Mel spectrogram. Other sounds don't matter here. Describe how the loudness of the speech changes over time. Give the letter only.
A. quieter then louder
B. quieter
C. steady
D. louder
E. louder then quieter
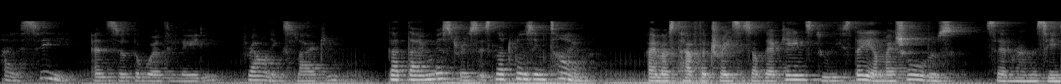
D.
